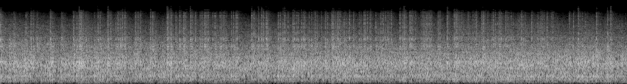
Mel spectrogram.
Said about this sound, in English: And what I should mention, actually, when you hear the firecrackers going on off like that, they actually have, you can sort of call them portable temples.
